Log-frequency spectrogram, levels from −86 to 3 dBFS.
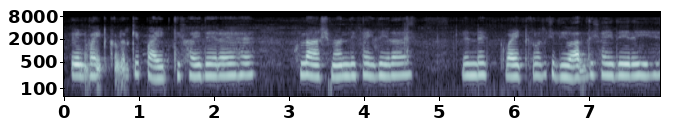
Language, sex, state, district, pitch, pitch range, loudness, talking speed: Hindi, female, Maharashtra, Solapur, 225 Hz, 220-235 Hz, -21 LUFS, 165 wpm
